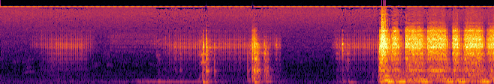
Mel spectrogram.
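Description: Distorted electric guitar giving a few quiet swells and sharp scraped or plucked noises over a steady amplifier hum. About five seconds in, the full band comes in loud with distorted guitar.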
